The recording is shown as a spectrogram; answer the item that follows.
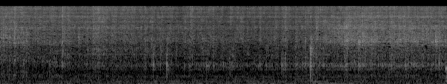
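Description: Salmon fillets sizzle and hiss in a hot frying pan as they are flipped after five minutes skin-side down, a dense steady crackle with a brief clink partway through, close and without talk.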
